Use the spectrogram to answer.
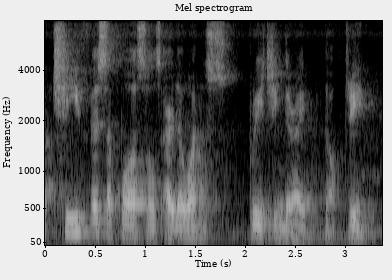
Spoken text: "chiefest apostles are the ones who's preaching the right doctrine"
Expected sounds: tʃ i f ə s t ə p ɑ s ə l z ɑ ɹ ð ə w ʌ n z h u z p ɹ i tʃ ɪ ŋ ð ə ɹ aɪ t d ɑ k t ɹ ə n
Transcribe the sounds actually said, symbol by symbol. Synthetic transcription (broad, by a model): tʃ i f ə s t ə p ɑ s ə l s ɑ ɹ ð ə w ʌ n h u s p ɹ i tʃ ɪ ŋ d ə ɹ aɪ t d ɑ k t ɹ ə n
